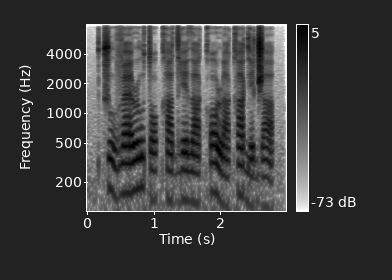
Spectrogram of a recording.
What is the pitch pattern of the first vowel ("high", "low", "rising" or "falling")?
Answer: falling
